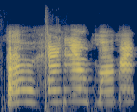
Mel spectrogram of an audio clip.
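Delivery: put-on squeaky, very high baby-talk to mom; high-pitched voice. Shown as a demonstration. Talking back to mom, mocking baby-talk in a very high pitch. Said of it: "talk back in a really high-pitched voice".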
